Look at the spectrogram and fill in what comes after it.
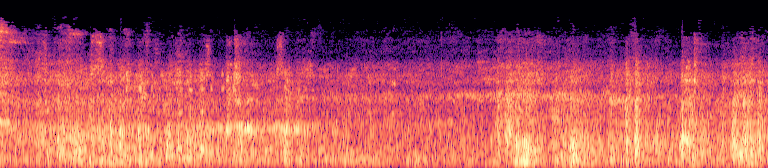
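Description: A moving passenger train heard from inside the carriage: a steady rumble of wheels on rails, with a run of clicks and clunks over the track from about five seconds in.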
